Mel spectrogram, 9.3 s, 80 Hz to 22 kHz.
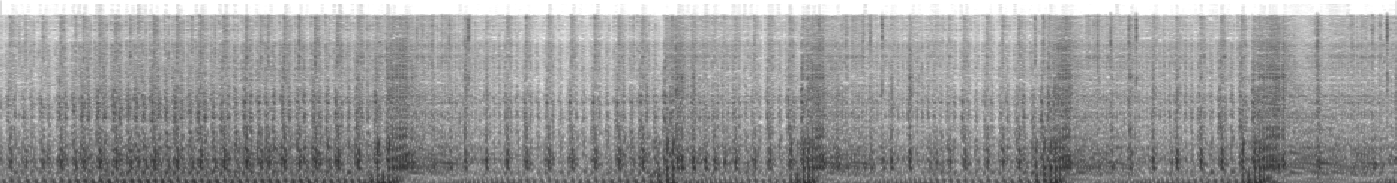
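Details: Aprilia RS 125 two-stroke revving with a hard metallic clatter on each blip; an internal knock of unknown cause, even though the small-end and big-end bearings have been checked.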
